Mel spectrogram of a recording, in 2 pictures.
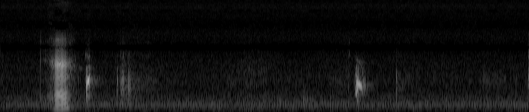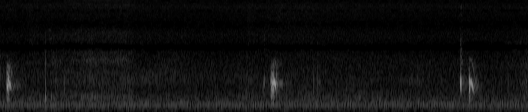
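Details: A baby's first hiccups: short, sharp, regularly spaced hiccup sounds, about five in ten seconds, over a faint steady room hum.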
